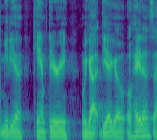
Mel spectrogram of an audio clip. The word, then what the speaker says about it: Diego Ojeda: co-host of opinionated media cam Theory we got Diego OA is that how you pronounce it yes sir all righty so we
